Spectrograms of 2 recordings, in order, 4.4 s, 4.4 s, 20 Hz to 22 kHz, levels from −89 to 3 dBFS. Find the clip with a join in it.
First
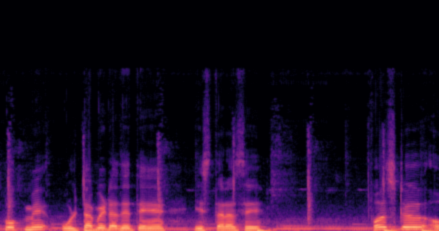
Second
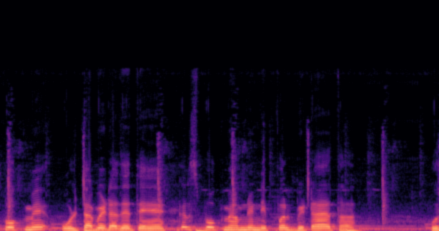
second; 1 cut; at 1.8 s

